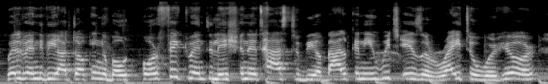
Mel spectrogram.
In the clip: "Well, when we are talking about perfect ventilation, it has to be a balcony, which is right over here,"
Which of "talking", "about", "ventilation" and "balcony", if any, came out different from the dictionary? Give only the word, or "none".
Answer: none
